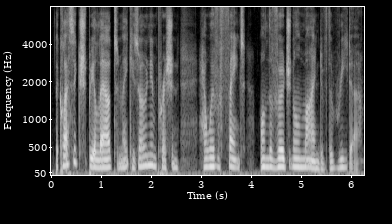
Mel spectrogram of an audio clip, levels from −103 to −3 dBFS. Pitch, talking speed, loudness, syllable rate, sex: 145 Hz, 180 wpm, -21 LUFS, 5.5 syllables/s, male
